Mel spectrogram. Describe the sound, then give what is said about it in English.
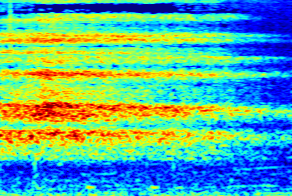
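A deep breath drawn in and let out slowly, heard as a long, soft, breathy rush with no talk. “Another one, deep breath in and out.”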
